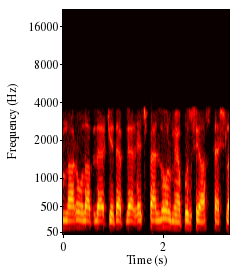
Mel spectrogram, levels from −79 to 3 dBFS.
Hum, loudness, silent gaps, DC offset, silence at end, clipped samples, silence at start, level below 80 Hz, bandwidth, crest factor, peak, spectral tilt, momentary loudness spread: none; -28 LUFS; none; under 0.1%; 0 s; under 0.1%; 0 s; -86 dBFS; 3.9 kHz; 14 dB; -12 dBFS; -2.5 dB/octave; 2 LU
